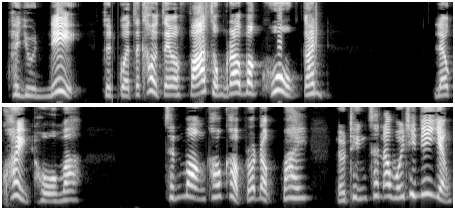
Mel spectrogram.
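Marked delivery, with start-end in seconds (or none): 0.1-5.2 put-on cold boyfriend. Charlie abandons her, cold.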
